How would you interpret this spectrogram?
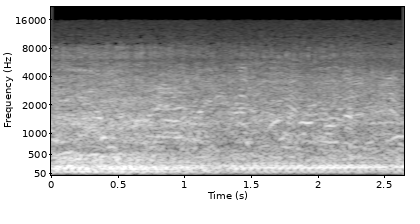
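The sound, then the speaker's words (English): The engines of four police motor scooters drone steadily and loudly on a highway in Washington where young demonstrators have stopped traffic, a continuous buzzing hum that holds for the whole moment, with indistinct voices mixed faintly underneath. “And here come the police. 1, 2, 3, 4 police on motor scooters.”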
